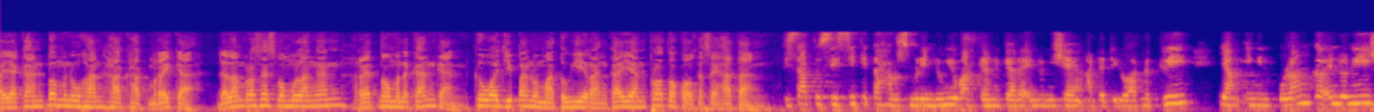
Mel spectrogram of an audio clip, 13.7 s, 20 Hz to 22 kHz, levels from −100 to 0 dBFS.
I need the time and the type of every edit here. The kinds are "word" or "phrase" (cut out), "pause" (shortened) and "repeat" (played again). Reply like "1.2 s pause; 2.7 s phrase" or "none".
none

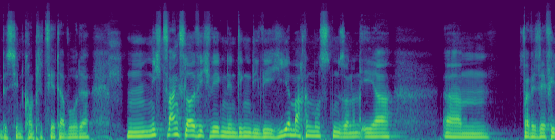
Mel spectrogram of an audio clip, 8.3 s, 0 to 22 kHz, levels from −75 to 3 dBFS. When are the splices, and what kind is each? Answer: 5.4 s word

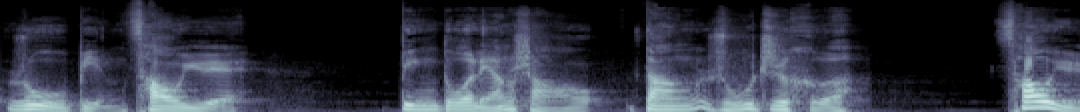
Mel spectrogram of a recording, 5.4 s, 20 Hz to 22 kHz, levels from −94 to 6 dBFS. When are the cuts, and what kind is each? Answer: 1.4 s pause; 4.3 s pause

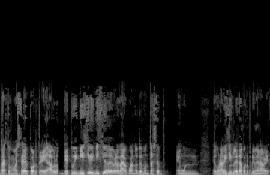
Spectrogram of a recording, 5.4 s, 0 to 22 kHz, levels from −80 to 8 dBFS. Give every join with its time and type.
1.1 s word

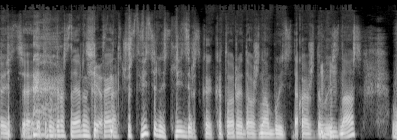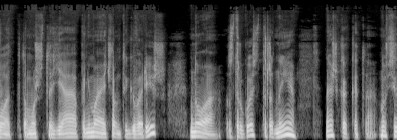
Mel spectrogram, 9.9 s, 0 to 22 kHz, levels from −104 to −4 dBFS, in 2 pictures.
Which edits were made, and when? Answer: 3.7 s word

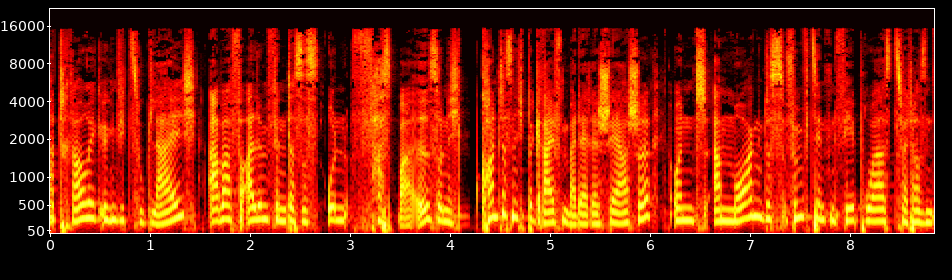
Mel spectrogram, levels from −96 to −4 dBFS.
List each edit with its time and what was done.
1.5 s pause; 2.4 s word; 4.2 s pause; 6.1 s pause

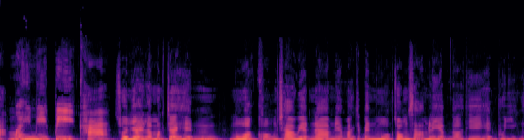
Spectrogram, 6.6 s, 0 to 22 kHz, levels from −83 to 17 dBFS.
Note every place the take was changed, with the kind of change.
2.8 s pause

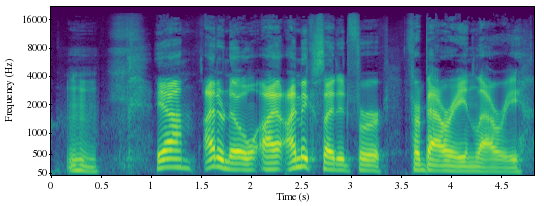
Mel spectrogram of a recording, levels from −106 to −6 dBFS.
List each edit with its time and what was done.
3.4 s pause

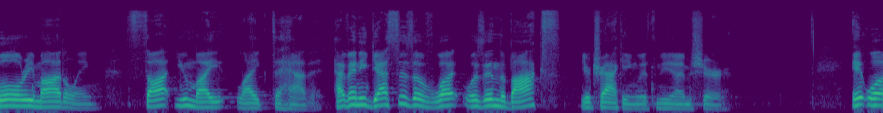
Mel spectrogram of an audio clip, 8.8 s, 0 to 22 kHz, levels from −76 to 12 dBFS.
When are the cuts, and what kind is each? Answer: 1.0 s pause; 3.3 s pause; 5.7 s pause

